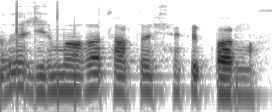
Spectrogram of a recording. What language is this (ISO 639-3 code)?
kaz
